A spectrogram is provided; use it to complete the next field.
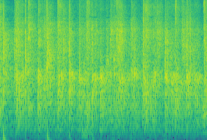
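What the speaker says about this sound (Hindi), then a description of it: "एक बार जबरदस्त ताली" An audience at an IMC business gathering claps loudly together, a dense, steady round of applause with many overlapping hand claps throughout.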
